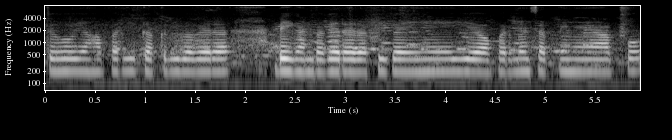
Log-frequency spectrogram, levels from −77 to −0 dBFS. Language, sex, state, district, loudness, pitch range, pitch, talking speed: Hindi, female, Uttar Pradesh, Deoria, -22 LUFS, 195-200 Hz, 195 Hz, 180 wpm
